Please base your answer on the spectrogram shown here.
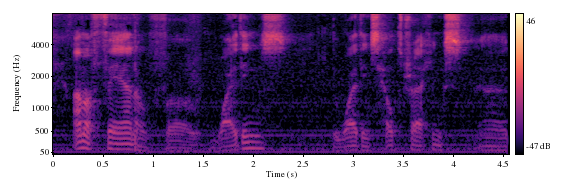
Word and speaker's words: Withings: I I checked with them they call it wthings they've rebranded the pulse to be pulse O2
